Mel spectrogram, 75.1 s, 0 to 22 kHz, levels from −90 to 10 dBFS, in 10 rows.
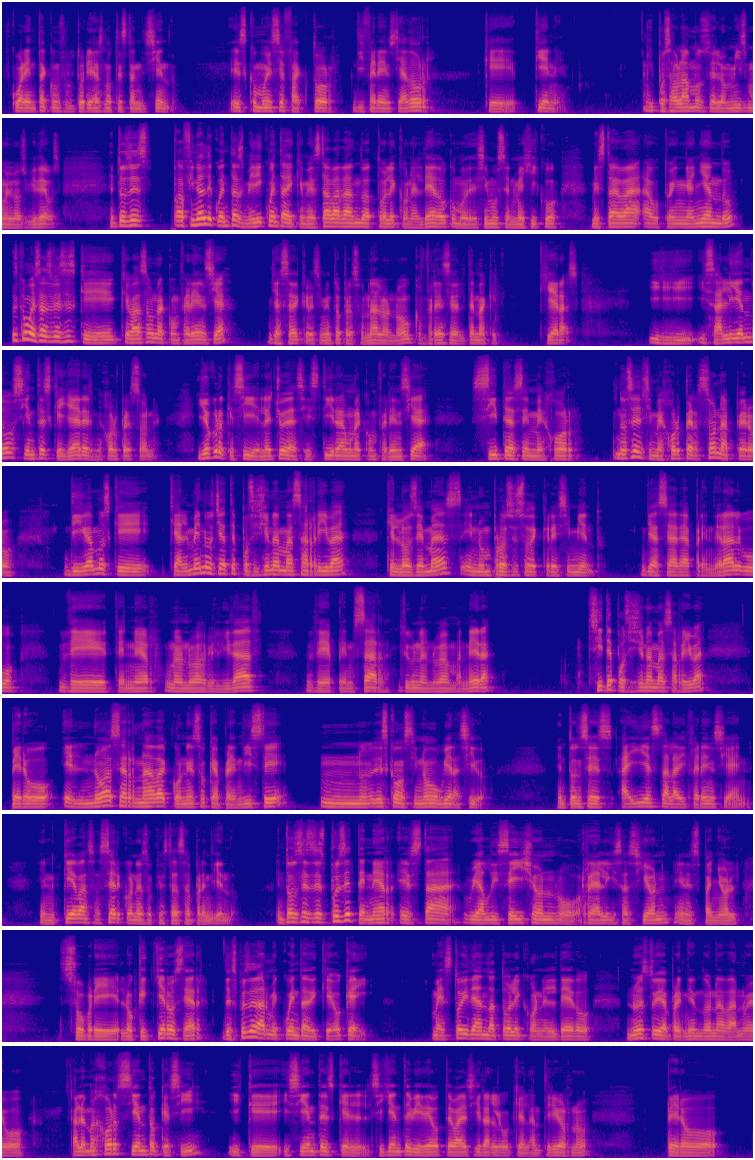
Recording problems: none

